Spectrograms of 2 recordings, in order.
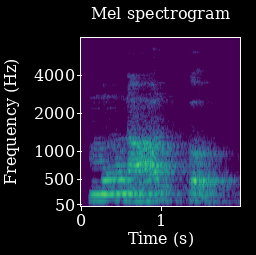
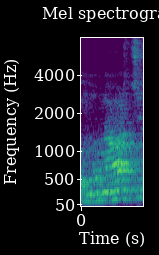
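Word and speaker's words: monarch: समझते हैं, मोनार्क, इसको क्या पढ़ते हैं, मोनार्क, मोनार्च नहीं पढ़ते हैं, क्या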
